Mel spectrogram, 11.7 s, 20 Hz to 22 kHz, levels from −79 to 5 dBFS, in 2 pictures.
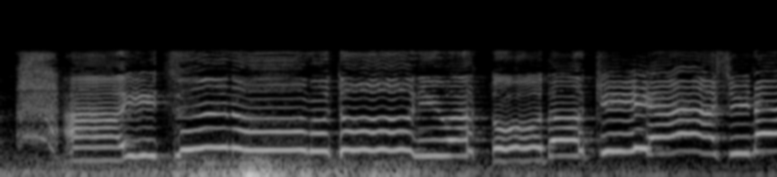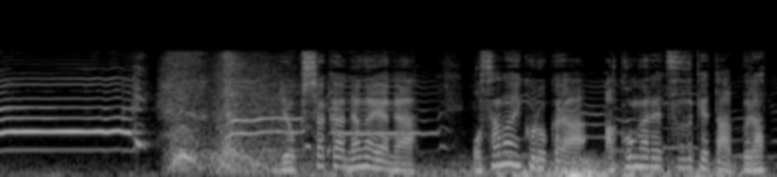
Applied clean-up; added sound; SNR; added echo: none; Thunder / Rain; 6 dB; none.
